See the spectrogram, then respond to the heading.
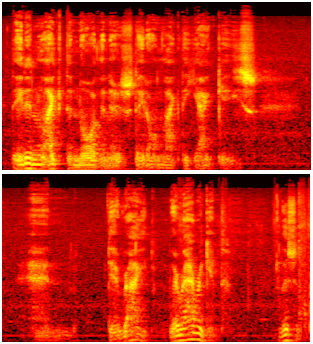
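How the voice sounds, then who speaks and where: Long, frequent pauses mark a man's very slow speech. The recording has audible room echo and noticeable background noise. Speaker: business coach. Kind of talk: sales pitch.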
